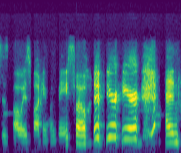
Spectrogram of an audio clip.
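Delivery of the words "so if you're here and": laughing. Real, not acted. Laughing while relaying spirit message.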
